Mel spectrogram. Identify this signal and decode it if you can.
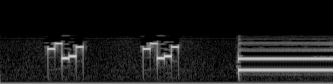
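Five-tone selective call (ZVEI), heard as quick runs of five tones, tones of about 70 ms. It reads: 88349 88349
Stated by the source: ZVEI five-tone selective call received with an SDR.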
